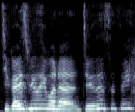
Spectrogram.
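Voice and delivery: high-pitched, wobbling, trembling, quivering voice. Asked what it would cost to take forty-eight hours without screens, quivering voice. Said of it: "listen to the qu- the quiver in her voice".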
